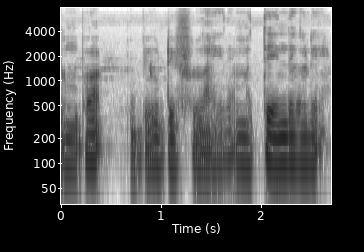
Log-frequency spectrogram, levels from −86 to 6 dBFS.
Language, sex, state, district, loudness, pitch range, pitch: Kannada, male, Karnataka, Koppal, -19 LUFS, 100-110 Hz, 100 Hz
